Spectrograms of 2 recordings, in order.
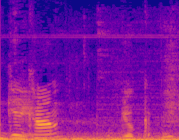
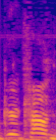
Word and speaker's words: Gökhan: What does that start with? G O K. OG. So Gökhan. The last letter is N. N. Gökhan. Like Nancy. Nan.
